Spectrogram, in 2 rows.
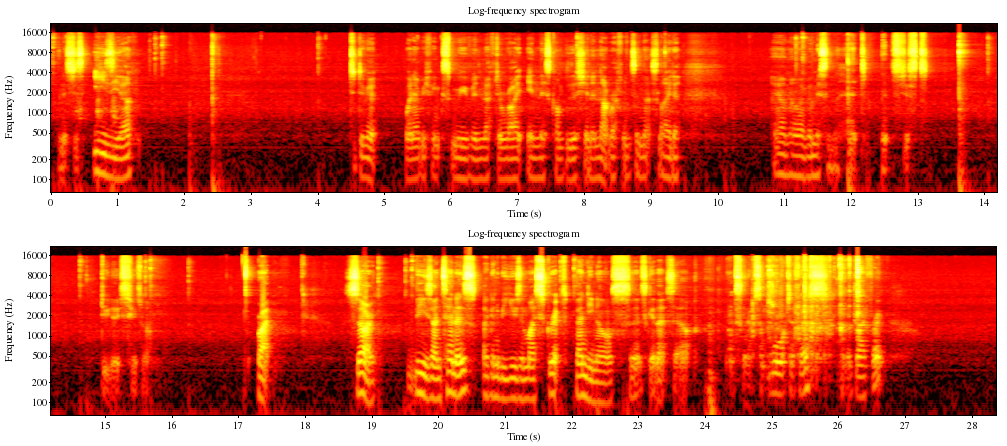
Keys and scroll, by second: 11.9 u, 21.7 space.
